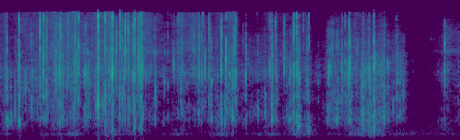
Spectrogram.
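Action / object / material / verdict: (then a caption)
scrape / thin plastic bag of cotton pads / plastic / none. A clear plastic bag of cotton makeup remover pads with a teal label is held, crinkled and scratched with fingertips and nails. Dense, bright, quiet crinkling and scratching rustles on with no low end, then stops just after four seconds before a brief final crinkle.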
